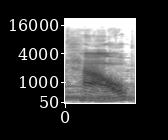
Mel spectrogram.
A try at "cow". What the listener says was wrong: I don't think you need to open your mouth near as much as you're opening in this area.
